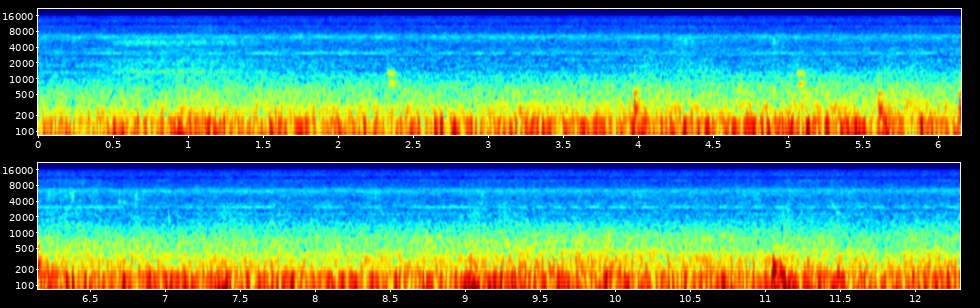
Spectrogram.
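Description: airplane engines

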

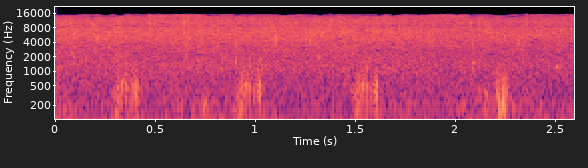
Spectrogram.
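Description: rain falling

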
